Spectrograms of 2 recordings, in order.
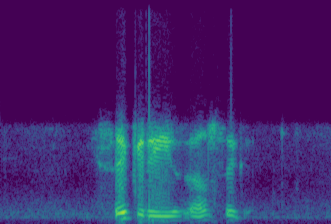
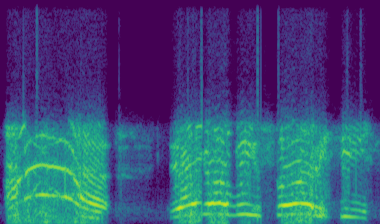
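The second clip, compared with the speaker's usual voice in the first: loud and much higher, crowing; cackling triumph, loud and high; gleeful shout; 10 semitones higher, 5 dB louder, slower than usual. Real, not acted. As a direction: whoop it out in glee. Gleeful outburst at prank idea.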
